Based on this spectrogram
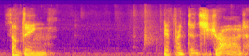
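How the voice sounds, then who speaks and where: A man puts on a character voice that is raspy and very deep, speaking at a fairly slow pace. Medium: actual play. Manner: probing, deliberate.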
